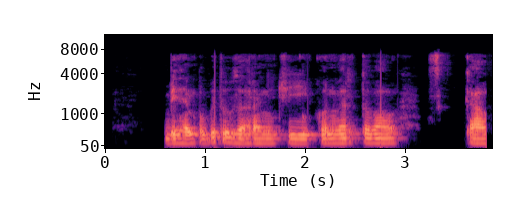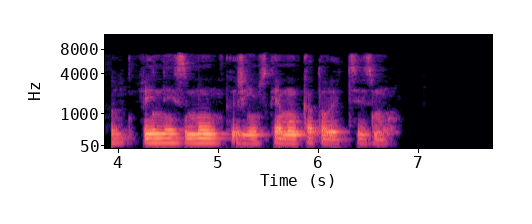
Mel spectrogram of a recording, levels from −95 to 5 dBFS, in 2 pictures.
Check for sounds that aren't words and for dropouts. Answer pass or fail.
fail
